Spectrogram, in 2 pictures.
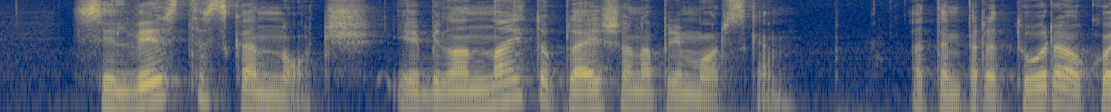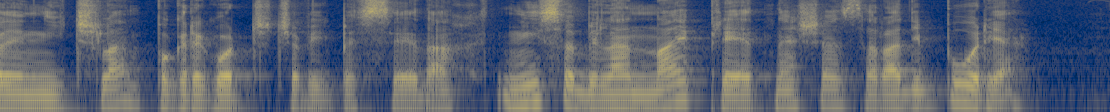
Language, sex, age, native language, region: Slovenian, male, 18-29, Slovenian, Drava region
